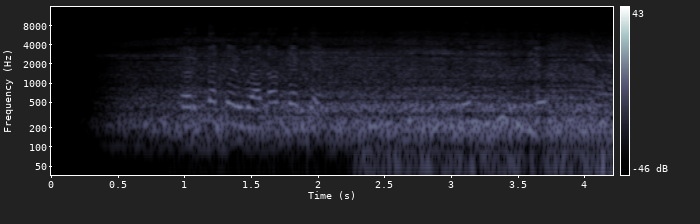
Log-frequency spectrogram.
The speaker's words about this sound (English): The World Food Program cargo plane airdrops sacks of sorghum in Unity State's Mayendit County.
